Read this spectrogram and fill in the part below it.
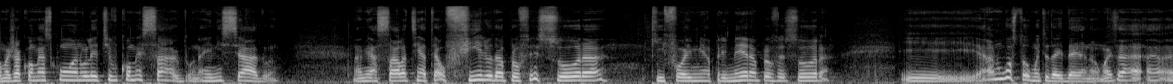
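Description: Gravelly, halting older Paulistano man. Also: on the high side, mellow. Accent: Paulistano Brazilian Portuguese. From São Paulo, Brazil. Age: 60s. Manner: halting, frequent restarts and self-corrections. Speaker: interviewed professor. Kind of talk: reflective life-story interview. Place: furnished office with wooden cabinets, indoors. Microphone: lapel.

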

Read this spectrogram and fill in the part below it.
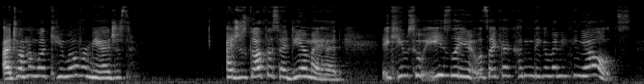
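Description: A woman's voice: sits high, sing-song, fast talker, a little mellow, pitched above the performer's own voice. A woman voicing an anxious, impulsive teenage boy who pleads remorsefully in an audiobook story. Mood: pleading, distraught.

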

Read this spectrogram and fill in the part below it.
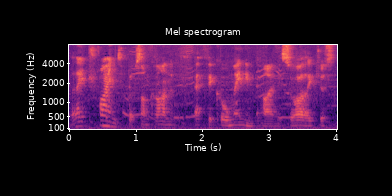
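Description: Male game commentator, sarcastic and casual, animated low voice, roomy sound. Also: brisk, music in the background. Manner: sarcastic, wry. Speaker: gameplay commentator.

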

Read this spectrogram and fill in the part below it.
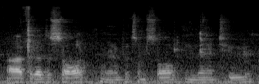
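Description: A man's voice: lowish voice, monotone, fast talker. A man in his thirties chatting loosely and jokingly while he cooks in his home kitchen, recorded on a nearby phone. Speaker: fitness coach and vlogger. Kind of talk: casual livestream cooking chat. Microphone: phone camera held or propped nearby. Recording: echoey kitchen with clear ambient noise.

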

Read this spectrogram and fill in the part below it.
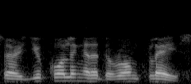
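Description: A man's voice: medium pitch, moderate pace, background noise. A man working at a restaurant, answering a phone call in a plain, polite way. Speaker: pizza restaurant worker taking a call. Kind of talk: phone conversation. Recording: dull lo-fi phone line.

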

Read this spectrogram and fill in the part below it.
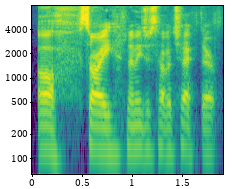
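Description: A man's voice: mid-range voice, little pitch movement, a little fast, slight background noise, lightly acted. A male actor playing a preoccupied young graduate in an audio drama, with an Irish accent and a hesitant, self-deprecating manner. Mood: polite, distracted. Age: young adult. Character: wry, preoccupied young arts graduate job-hunting. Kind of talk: naturalistic audio drama acting.

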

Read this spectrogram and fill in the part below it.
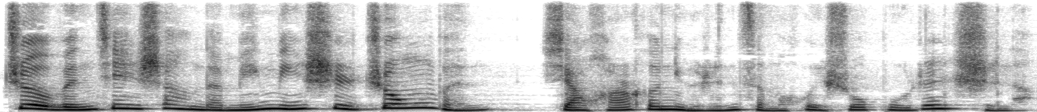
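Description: A woman narrating a scripted suspense audiobook in a measured, deliberate storytelling manner. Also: medium pitch, animated, warm tone, slightly rough. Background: background music.

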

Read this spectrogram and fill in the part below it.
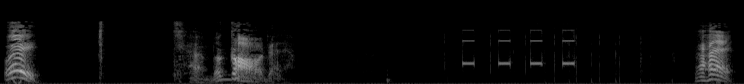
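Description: A fussy old grandfather in a radio drama, loud and suspicious. His voice is high and very bright, swinging widely as he blusters and repeats himself, on a slightly dull recording. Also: huge pitch swings, slow pace, vocal fry, slight background noise, full character voice. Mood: puzzled, agitated. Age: older. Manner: loud, blustering, repetitive questioning. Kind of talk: Chinese radio drama acting. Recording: dull lo-fi audio with music.

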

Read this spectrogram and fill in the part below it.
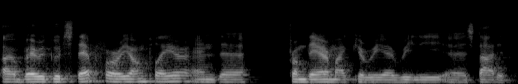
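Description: A young man from Denmark with a Danish accent, a footballer answering interview questions calmly over a video call, pausing often. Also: medium pitch, dull audio. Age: young adult. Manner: calm, measured, with many "uh" pauses. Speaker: guest, professional footballer. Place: plain room at home.

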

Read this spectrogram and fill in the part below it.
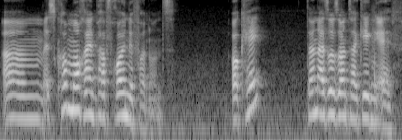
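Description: An actress playing a crafty, wry wife who keeps up polite manners in a dubbed sitcom. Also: female voice, a little high, animated, normal speed, bright, forceful tone. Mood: polite, friendly.

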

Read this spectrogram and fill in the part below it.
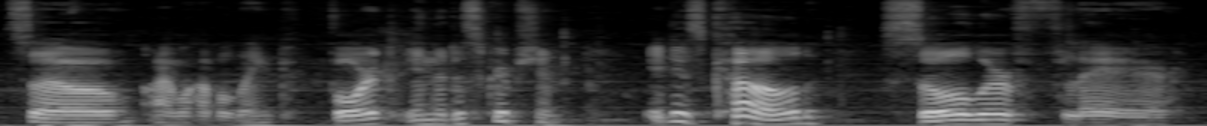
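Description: A man with a deep voice reading fan fiction casually, informal and self-deprecating, stumbling now and then. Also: animated, measured pace. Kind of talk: casual amateur story reading with asides.

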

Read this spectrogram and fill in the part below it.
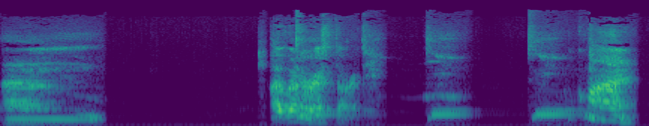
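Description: Excitable man gaming, roomy distant mic. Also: on the low side, very slow, slight background noise. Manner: excitable, exclaiming, swearing in frustration. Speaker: gaming video host. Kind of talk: casual live gameplay commentary. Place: indoor room in front of a television. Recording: roomy, distant mic, game sound behind. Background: faint game music from television.

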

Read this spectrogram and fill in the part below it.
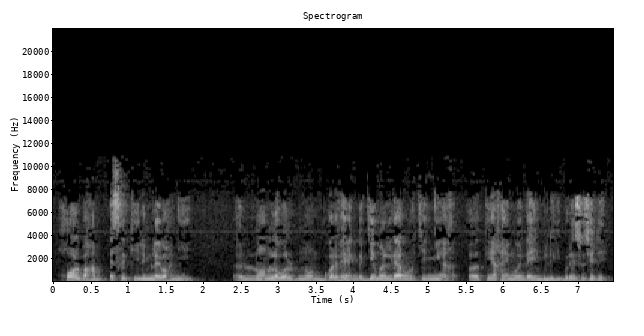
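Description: A man's voice: mid-range voice, warm tone. A man with a Senegalese accent presenting an informal explainer voice-over as an advisory tutorial. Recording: dull, muffled lo-fi recording.

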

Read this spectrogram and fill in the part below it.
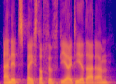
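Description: A man's voice: lowish voice, level tone, normal speed, fairly bright tone, clean tone. A young man, a community campaigner from London, speaking on a panel in a small hall with a handheld mic, hesitant with many restarts. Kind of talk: panel discussion.

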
